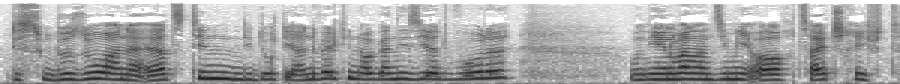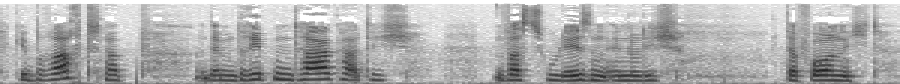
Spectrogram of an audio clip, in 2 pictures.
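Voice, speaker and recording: A woman's voice: a little high, steady tone, darkish tone. Hesitant woman recounting an ordeal. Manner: hesitant, halting speech. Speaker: interviewee. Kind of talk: recounting a personal experience.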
